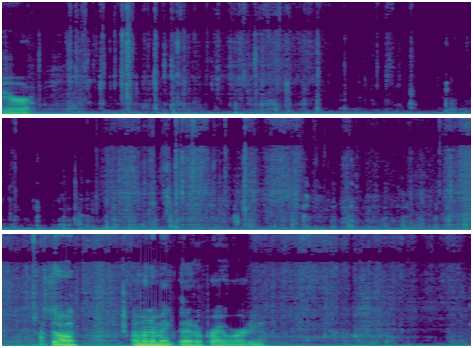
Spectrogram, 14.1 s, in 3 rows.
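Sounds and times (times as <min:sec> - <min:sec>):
paper wrapper crinkling: 0:05.5 - 0:10.8.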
